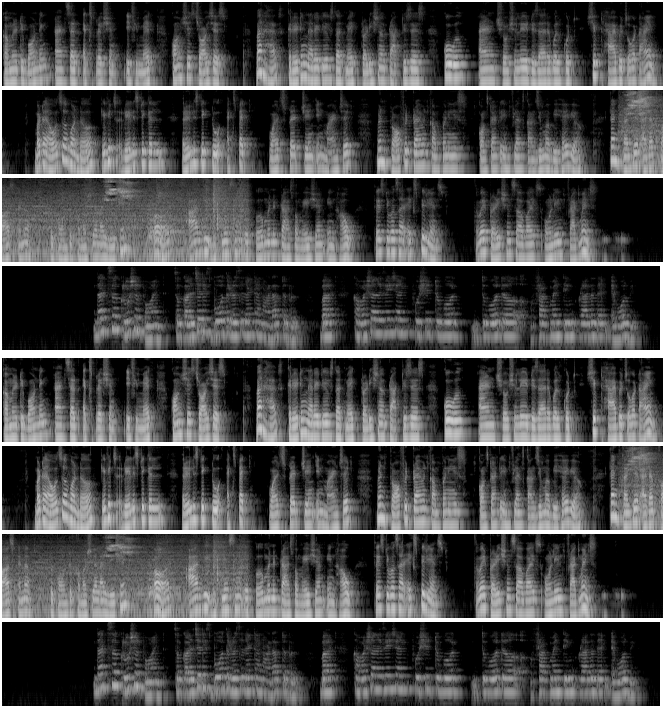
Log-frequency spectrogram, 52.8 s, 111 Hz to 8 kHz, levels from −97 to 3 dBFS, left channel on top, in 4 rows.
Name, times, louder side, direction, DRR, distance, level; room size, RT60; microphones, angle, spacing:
voice 1, 0.0-1.5 1.9-3.0 3.4-4.4 5.1-8.4 8.8-9.2 9.5-11.4 11.7-13.1 13.9-16.4 16.8-17.6 18.0-18.1 18.6-20.2 20.7-22.4 22.7-24.8 25.4-27.0 27.4-29.0 29.5-29.8 30.1-33.4 33.9-35.2 35.9-38.3, right 3 dB, 35° right, 5 dB, 0.4 m, -29 dB
sound 1, 25.5-31.4, left 1 dB, 60° left, 1.6 m, -38 dB
voice 2, 41.5-45.6 46.0-46.3 46.7-48.8 49.1-52.3, right 1 dB, ahead, -2 dB, 2.1 m, -42 dB
7.8 x 7.5 x 2.8 m, 0.38 s
head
